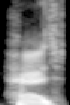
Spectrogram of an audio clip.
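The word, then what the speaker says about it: has: ठीक है, एस का उच्चारण यहाँ पर ज हो रहा था।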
